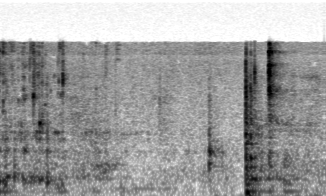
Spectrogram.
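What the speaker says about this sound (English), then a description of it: "So I'm giving them a good rinse" Chestnut mushrooms rinsed under running kitchen tap water, a quiet trickle and splash followed by a few louder splashes near the end, with no talk.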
